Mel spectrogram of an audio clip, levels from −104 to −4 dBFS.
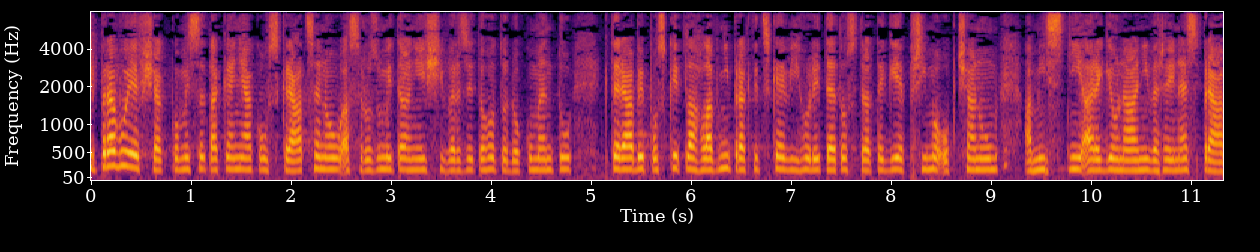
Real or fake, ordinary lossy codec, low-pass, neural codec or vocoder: real; none; none; none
